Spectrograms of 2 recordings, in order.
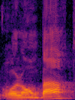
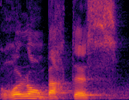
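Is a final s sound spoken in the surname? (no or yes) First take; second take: no; yes. First: The surname ends without an s sound. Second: The surname ends with an audible s sound. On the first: This is how the name should be said. The speaker calls it right. "au lieu de prononcer Roland Barthes" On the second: This is how the president says the name. The speaker calls it wrong. "un président de la République qui prononce Roland Barthès"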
